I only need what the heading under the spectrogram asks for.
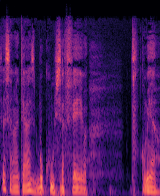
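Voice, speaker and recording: This man has a somewhat breathy voice. He talks fairly quickly. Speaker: radio interviewer. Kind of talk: radio interview questions.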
